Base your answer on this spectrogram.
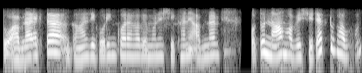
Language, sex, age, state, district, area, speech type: Bengali, female, 18-30, West Bengal, Nadia, rural, conversation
